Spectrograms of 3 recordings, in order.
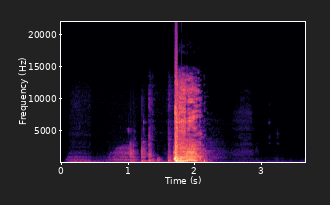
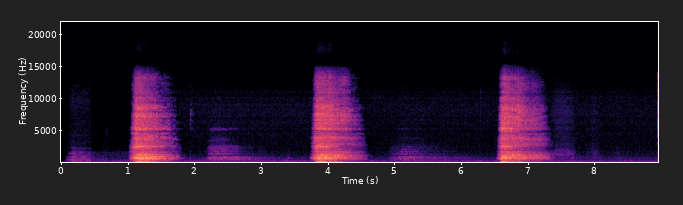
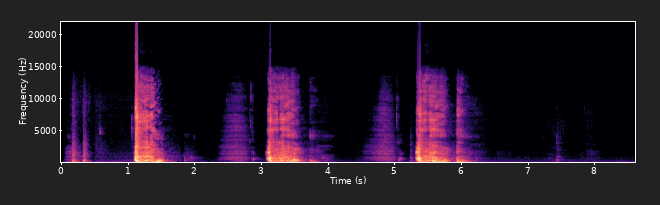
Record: {"cough_length": "3.7 s", "cough_amplitude": 32768, "cough_signal_mean_std_ratio": 0.24, "exhalation_length": "9.0 s", "exhalation_amplitude": 12335, "exhalation_signal_mean_std_ratio": 0.35, "three_cough_length": "8.6 s", "three_cough_amplitude": 32768, "three_cough_signal_mean_std_ratio": 0.27, "survey_phase": "beta (2021-08-13 to 2022-03-07)", "age": "65+", "gender": "Male", "wearing_mask": "No", "symptom_cough_any": true, "symptom_change_to_sense_of_smell_or_taste": true, "symptom_loss_of_taste": true, "symptom_onset": "6 days", "smoker_status": "Ex-smoker", "respiratory_condition_asthma": false, "respiratory_condition_other": false, "recruitment_source": "Test and Trace", "submission_delay": "2 days", "covid_test_result": "Positive", "covid_test_method": "RT-qPCR", "covid_ct_value": 16.4, "covid_ct_gene": "ORF1ab gene", "covid_ct_mean": 17.0, "covid_viral_load": "2700000 copies/ml", "covid_viral_load_category": "High viral load (>1M copies/ml)"}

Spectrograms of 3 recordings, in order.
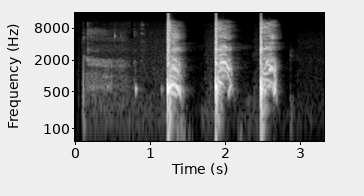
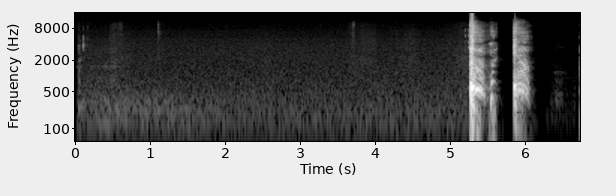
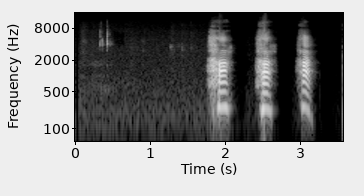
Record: {"three_cough_length": "3.3 s", "three_cough_amplitude": 32768, "three_cough_signal_mean_std_ratio": 0.31, "cough_length": "6.7 s", "cough_amplitude": 32768, "cough_signal_mean_std_ratio": 0.15, "exhalation_length": "3.6 s", "exhalation_amplitude": 32574, "exhalation_signal_mean_std_ratio": 0.27, "survey_phase": "beta (2021-08-13 to 2022-03-07)", "age": "45-64", "gender": "Female", "wearing_mask": "No", "symptom_cough_any": true, "symptom_shortness_of_breath": true, "symptom_onset": "12 days", "smoker_status": "Never smoked", "respiratory_condition_asthma": true, "respiratory_condition_other": false, "recruitment_source": "REACT", "submission_delay": "1 day", "covid_test_result": "Negative", "covid_test_method": "RT-qPCR", "influenza_a_test_result": "Negative", "influenza_b_test_result": "Negative"}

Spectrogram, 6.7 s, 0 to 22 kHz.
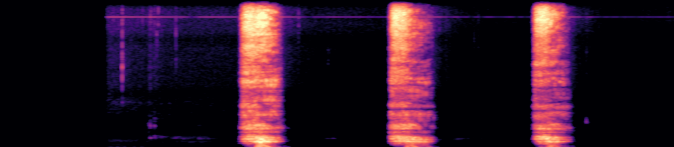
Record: {"exhalation_length": "6.7 s", "exhalation_amplitude": 22351, "exhalation_signal_mean_std_ratio": 0.29, "survey_phase": "beta (2021-08-13 to 2022-03-07)", "age": "65+", "gender": "Male", "wearing_mask": "No", "symptom_none": true, "smoker_status": "Never smoked", "respiratory_condition_asthma": false, "respiratory_condition_other": false, "recruitment_source": "REACT", "submission_delay": "3 days", "covid_test_result": "Negative", "covid_test_method": "RT-qPCR", "influenza_a_test_result": "Negative", "influenza_b_test_result": "Negative"}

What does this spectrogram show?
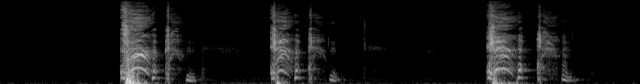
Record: {"three_cough_length": "6.4 s", "three_cough_amplitude": 32768, "three_cough_signal_mean_std_ratio": 0.28, "survey_phase": "alpha (2021-03-01 to 2021-08-12)", "age": "18-44", "gender": "Female", "wearing_mask": "No", "symptom_none": true, "smoker_status": "Never smoked", "respiratory_condition_asthma": false, "respiratory_condition_other": false, "recruitment_source": "REACT", "submission_delay": "2 days", "covid_test_result": "Negative", "covid_test_method": "RT-qPCR"}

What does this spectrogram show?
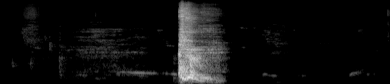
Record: {"cough_length": "3.9 s", "cough_amplitude": 32768, "cough_signal_mean_std_ratio": 0.23, "survey_phase": "alpha (2021-03-01 to 2021-08-12)", "age": "45-64", "gender": "Male", "wearing_mask": "No", "symptom_none": true, "smoker_status": "Never smoked", "respiratory_condition_asthma": false, "respiratory_condition_other": false, "recruitment_source": "REACT", "submission_delay": "3 days", "covid_test_result": "Negative", "covid_test_method": "RT-qPCR"}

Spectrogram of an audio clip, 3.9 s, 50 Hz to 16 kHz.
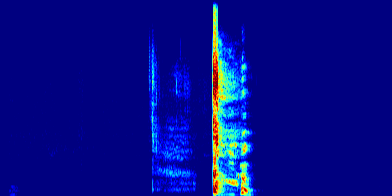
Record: {"cough_length": "3.9 s", "cough_amplitude": 32768, "cough_signal_mean_std_ratio": 0.17, "survey_phase": "beta (2021-08-13 to 2022-03-07)", "age": "18-44", "gender": "Female", "wearing_mask": "No", "symptom_none": true, "smoker_status": "Never smoked", "respiratory_condition_asthma": false, "respiratory_condition_other": false, "recruitment_source": "REACT", "submission_delay": "0 days", "covid_test_result": "Negative", "covid_test_method": "RT-qPCR", "influenza_a_test_result": "Negative", "influenza_b_test_result": "Negative"}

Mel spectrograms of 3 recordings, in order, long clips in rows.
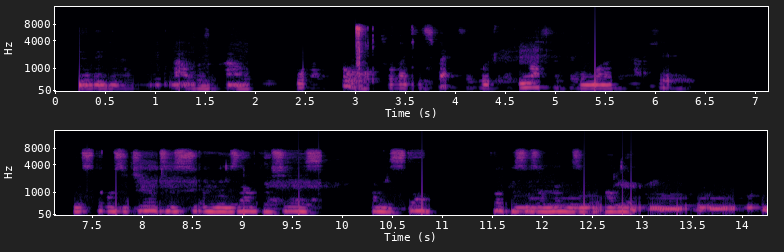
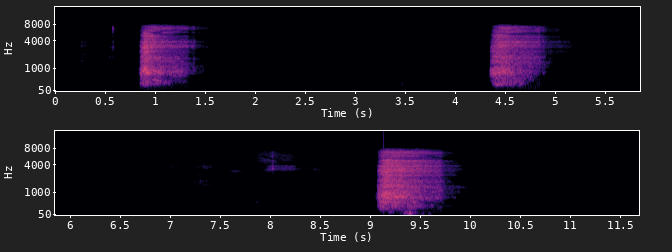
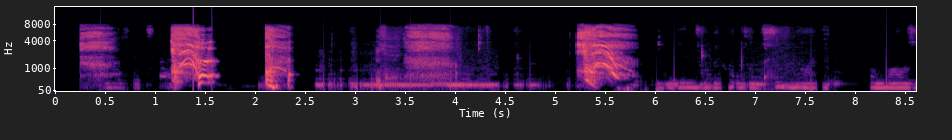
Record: {"three_cough_length": "14.3 s", "three_cough_amplitude": 5128, "three_cough_signal_mean_std_ratio": 0.64, "exhalation_length": "11.7 s", "exhalation_amplitude": 4131, "exhalation_signal_mean_std_ratio": 0.26, "cough_length": "8.6 s", "cough_amplitude": 14461, "cough_signal_mean_std_ratio": 0.44, "survey_phase": "beta (2021-08-13 to 2022-03-07)", "age": "45-64", "gender": "Female", "wearing_mask": "No", "symptom_none": true, "smoker_status": "Current smoker (1 to 10 cigarettes per day)", "respiratory_condition_asthma": true, "respiratory_condition_other": false, "recruitment_source": "REACT", "submission_delay": "4 days", "covid_test_result": "Negative", "covid_test_method": "RT-qPCR", "influenza_a_test_result": "Negative", "influenza_b_test_result": "Negative"}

